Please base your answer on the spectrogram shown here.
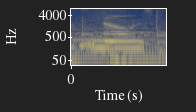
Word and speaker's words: nuance: And that's where it gets more nuanced. How'd you say that word? Nuance. Oh, I knew I wasn't saying it right. It didn't sound right.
